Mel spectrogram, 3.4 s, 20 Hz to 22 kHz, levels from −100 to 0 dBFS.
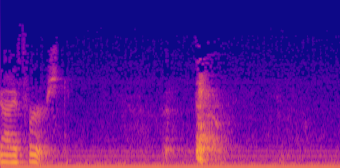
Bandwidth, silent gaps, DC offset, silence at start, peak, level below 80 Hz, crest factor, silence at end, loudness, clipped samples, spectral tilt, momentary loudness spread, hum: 7.6 kHz; none; under 0.1%; 0 s; -12 dBFS; -38 dBFS; 20 dB; 0 s; -34 LUFS; under 0.1%; -8 dB/octave; 14 LU; none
